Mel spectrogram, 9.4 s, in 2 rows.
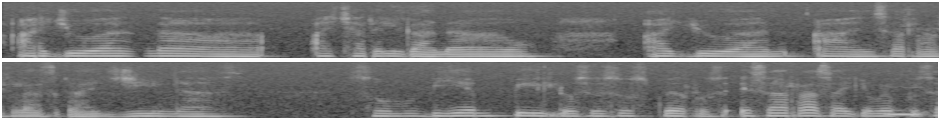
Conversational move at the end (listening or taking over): listening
